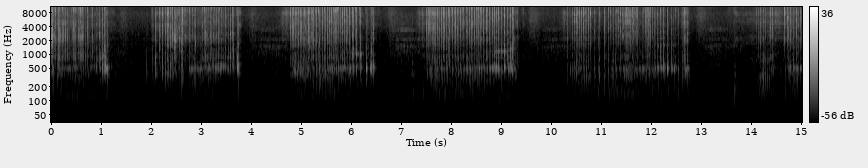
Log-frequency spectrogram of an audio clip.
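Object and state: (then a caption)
Rubber hot water bottle scratched. A white plastic fork is scraped and tapped along the ribs of an empty-looking green ribbed rubber hot water bottle lying flat on a table. It makes bursts of dry, rasping scratching with a faint tone around 530 Hz, separated by short quiet pauses.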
